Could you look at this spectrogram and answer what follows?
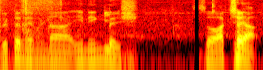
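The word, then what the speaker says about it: Atchaya: in in English so akaya actually is what the name is akaya and it is written as a t c h aaya that's how it is written in Tamil you know where there's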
